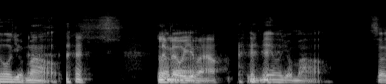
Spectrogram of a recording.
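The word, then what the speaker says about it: Lamine Yamal: 2 goals and 1 assist, but because of Lemille Yamal, they just kind of completely got overshadowed. Did I Yeah. say his name wrong? Yamal. But Lamil Yamal.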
